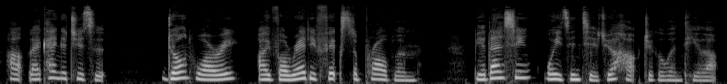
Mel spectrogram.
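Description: Woman teacher spelling words slowly. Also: fairly high pitch, dark tone, dry recording, clean studio sound. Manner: spells words letter by letter and models slow repetition. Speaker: English vocabulary teacher. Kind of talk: vocabulary lesson, spelling and slow read-alouds.

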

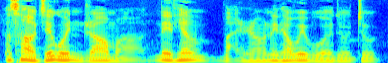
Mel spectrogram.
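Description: A man's voice: mid-range voice, moderate pace, mellow, no echo. A man chatting casually and telling anecdotes in a blunt, colloquial way. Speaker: film industry commentator. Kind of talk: casual chat, animated anecdotes.

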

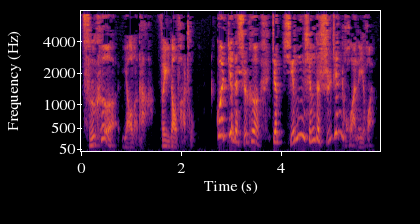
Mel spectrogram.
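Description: A man narrating a historical story in a dramatic, expressive audiobook style. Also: high-pitched, normal speed, slightly rough. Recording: dull lo-fi recording.

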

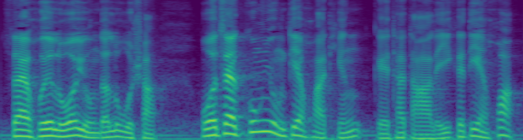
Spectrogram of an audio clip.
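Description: A man narrating a first-person audiobook story in a lively, expressive way. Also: medium pitch, fast talker, a little hiss or hum.

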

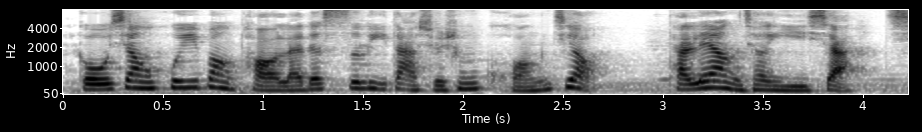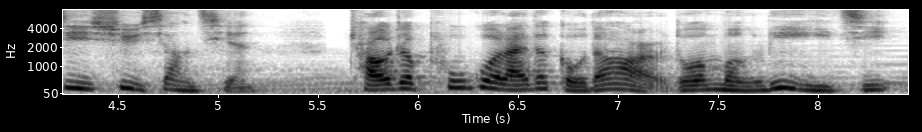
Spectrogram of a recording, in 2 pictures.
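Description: A woman narrating a novel as an audiobook, in calm, measured storytelling. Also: on the low side, faint music behind.

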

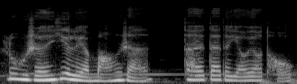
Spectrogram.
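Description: Woman, mid-pitch, light and playful audiobook narrator over soft music. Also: normal speed. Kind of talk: web novel narration.

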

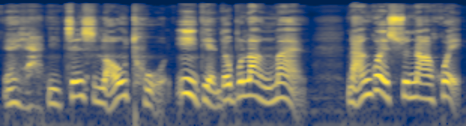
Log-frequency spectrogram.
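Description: A woman's voice: medium pitch, animated, measured pace, darkish tone, breathy edge, dry recording. A woman voicing a cocky, needling young man who teases his friend in a storybook reading. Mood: defensive. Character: smug, teasing young man, a sly friend.

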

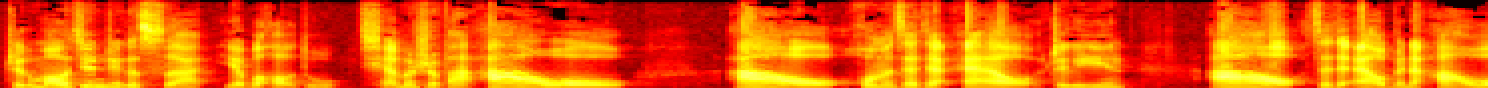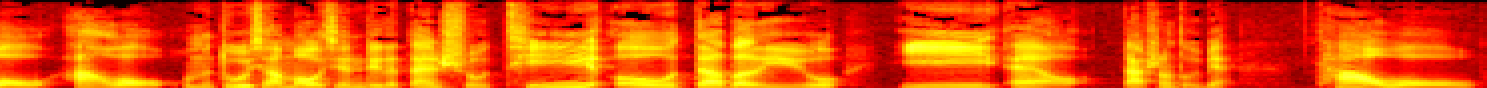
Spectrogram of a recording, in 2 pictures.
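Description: Man teaching English with lively pitch. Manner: animated, drawn-out demonstrations of pronunciation; chatty, classroom storytelling tone. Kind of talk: spoken-English lesson lecture.

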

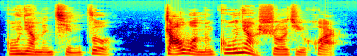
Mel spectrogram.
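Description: A woman's voice: lowish voice, animated, unhurried. A woman reader voicing a fawning middle-aged sister-in-law who talks in a coaxing, ingratiating way.

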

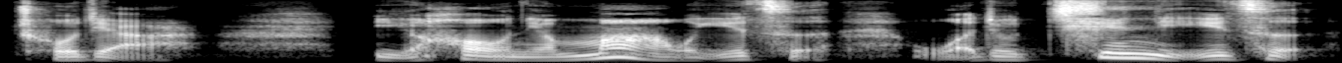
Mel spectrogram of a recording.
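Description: A woman voicing a cold, sneering young man who talks slowly and with menace. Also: rumbling low, sing-song, creaky, breathy edge, voice pushed down, full character voice. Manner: slow, cold, sneering delivery.

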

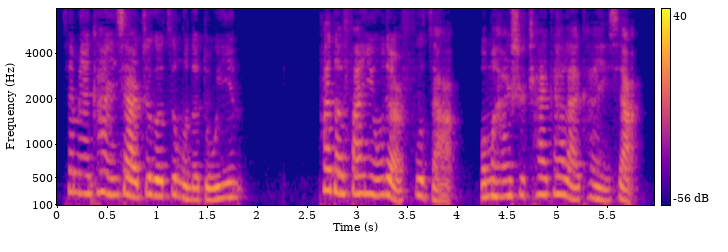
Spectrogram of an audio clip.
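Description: A woman's voice: a little high, lively intonation, fairly quick, a little mellow. A woman teaching English letters patiently, step by step, as a scripted online lesson.

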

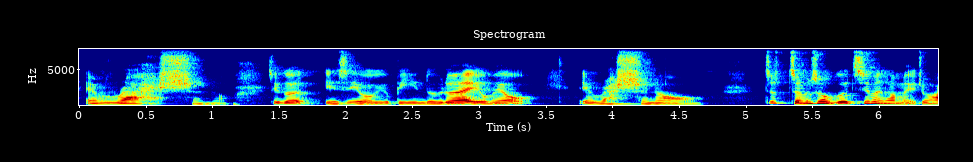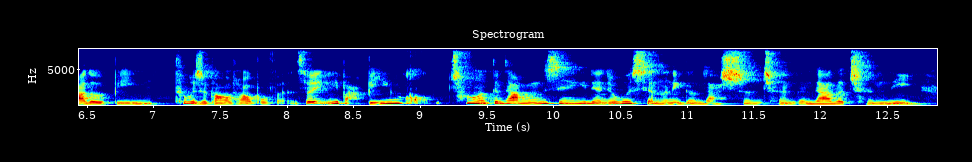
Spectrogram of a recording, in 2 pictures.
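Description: A woman giving a casual spoken lesson on singing and pronunciation, patient and coaxing, often checking in with listeners and slowing down to model English words. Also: mid-range voice. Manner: slows down to model English words, sometimes sings lines.

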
